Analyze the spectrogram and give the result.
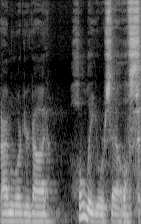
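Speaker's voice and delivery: ordinary delivery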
